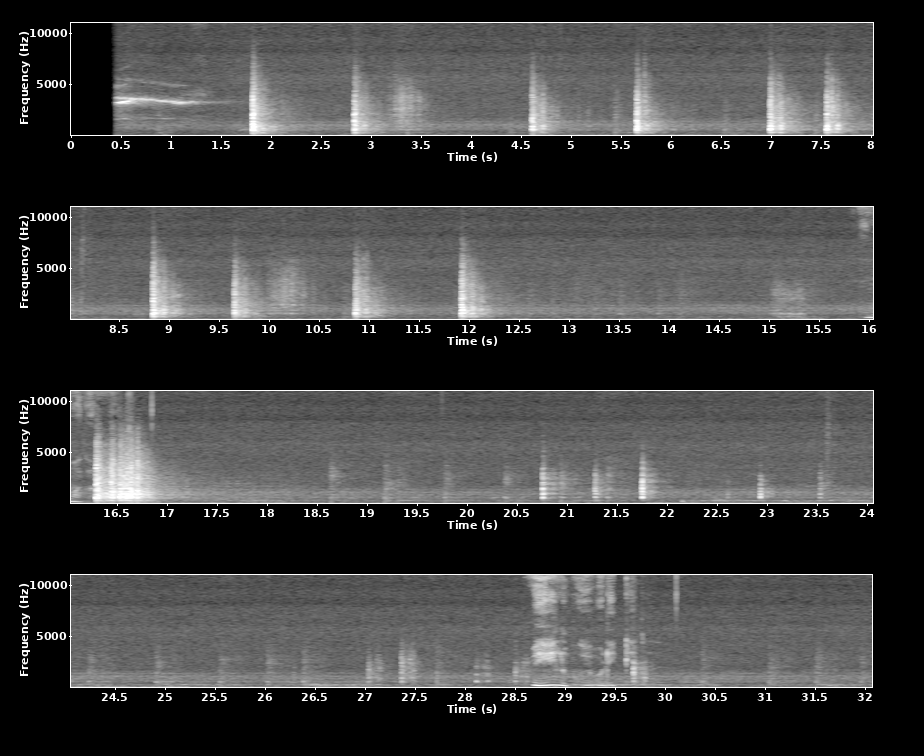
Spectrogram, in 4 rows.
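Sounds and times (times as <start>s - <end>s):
distant fireworks bangs: 0.5s - 3.6s, 4.5s - 8.1s, 8.8s - 14.2s, 16.1s - 17.4s.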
